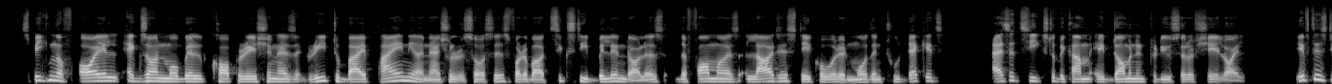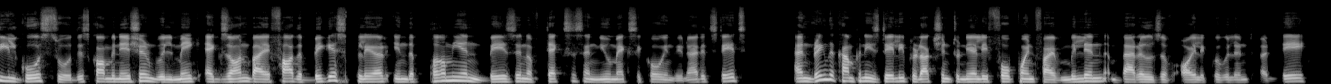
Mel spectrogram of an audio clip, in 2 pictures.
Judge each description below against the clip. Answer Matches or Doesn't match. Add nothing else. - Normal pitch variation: Matches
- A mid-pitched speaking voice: Doesn't match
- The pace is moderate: Matches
